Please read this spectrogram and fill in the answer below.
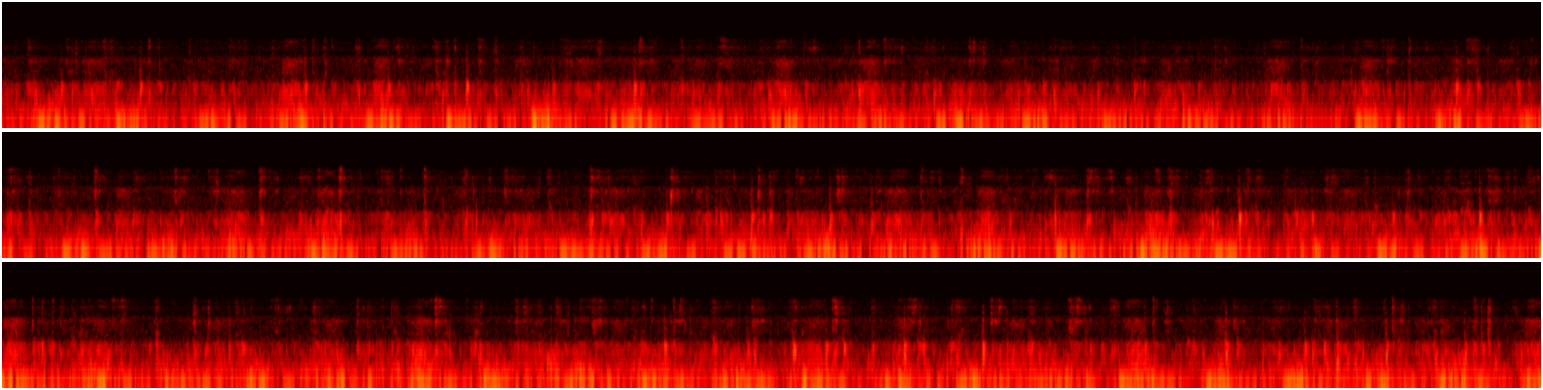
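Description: A horse at exercise: a continuous, unbroken run of hoofbeats, most of the sound low and dull.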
